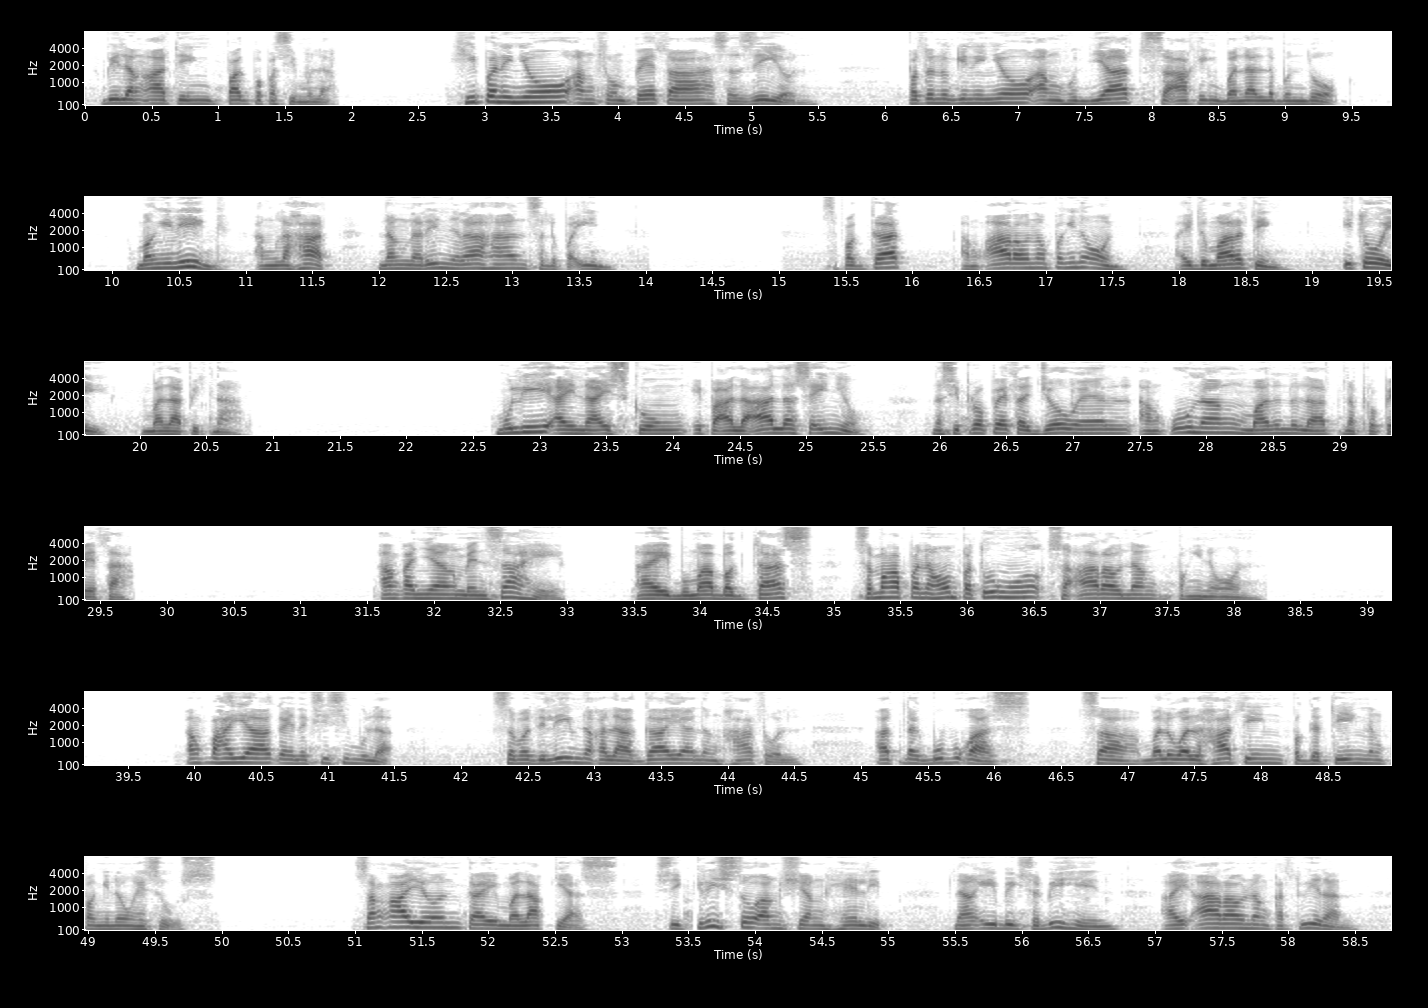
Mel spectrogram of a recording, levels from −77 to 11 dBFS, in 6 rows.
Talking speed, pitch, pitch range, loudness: 100 wpm, 150 Hz, 130-170 Hz, -24 LUFS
